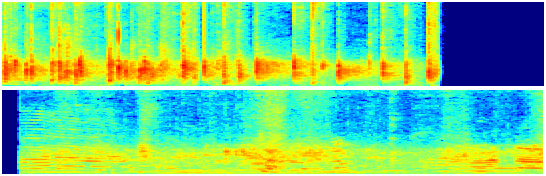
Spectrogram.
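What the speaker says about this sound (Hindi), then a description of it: "ताली बजाओ रे।" A crowd claps at a coaching-class gathering with quick, uneven hand claps for about two seconds, then a brief gap, followed by lively overlapping chatter and talk from many people.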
